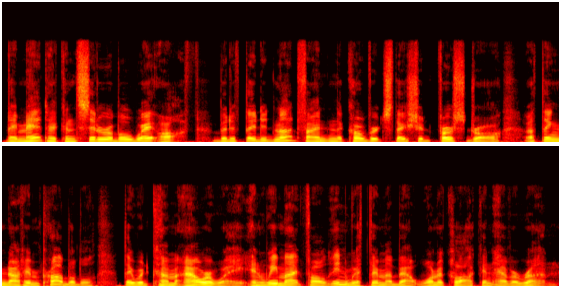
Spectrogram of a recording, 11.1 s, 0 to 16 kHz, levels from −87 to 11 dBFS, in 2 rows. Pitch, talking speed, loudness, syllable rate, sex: 145 Hz, 225 wpm, -19 LUFS, 5.2 syllables/s, male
